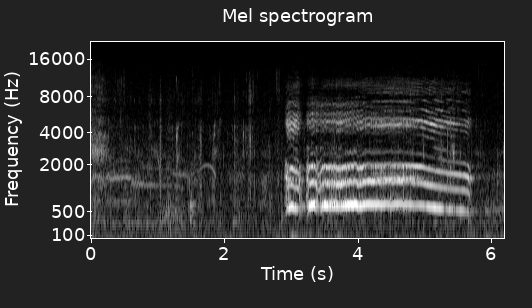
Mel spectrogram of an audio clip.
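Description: Rooster crowing once, about three seconds in: a couple of short wavering notes, then one long held call that sags slightly and cuts off. Before it there are only a few faint clicks.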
